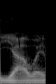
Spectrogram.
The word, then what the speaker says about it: Yahweh: say when you breathe it's yah way like you're saying Yahweh no it's like like that's actually the uh what's the term the inflection of the inflection or I don't know if it's the syllables but people say as you breathe the ACT it's actually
